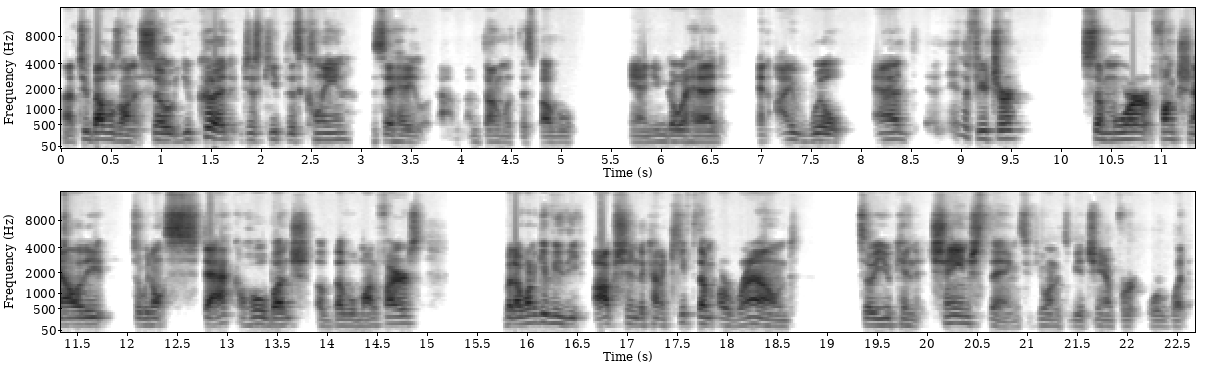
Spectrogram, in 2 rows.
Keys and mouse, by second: 2.0-3.7 drag, 5.9-7.2 shift+drag, 7.6-8.9 shift+drag, 9.2-11.1 shift+drag, 14.1-17.5 middle drag, 20.3-21.9 drag, 22.4 middle drag.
